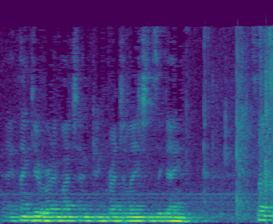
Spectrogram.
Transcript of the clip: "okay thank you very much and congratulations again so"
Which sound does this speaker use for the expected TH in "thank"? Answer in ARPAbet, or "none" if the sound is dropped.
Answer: TH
